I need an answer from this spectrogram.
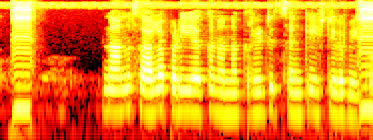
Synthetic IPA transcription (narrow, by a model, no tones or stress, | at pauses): naːnusaːlaːpɐɽijaːkɐnɐnːɐkɾeːʈiʈsɐŋkeʂʈiɾɐbejku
